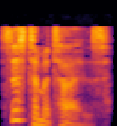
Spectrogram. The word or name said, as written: systematize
